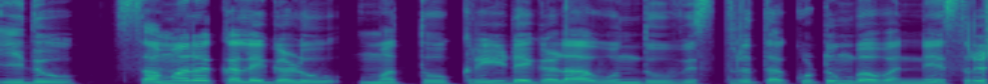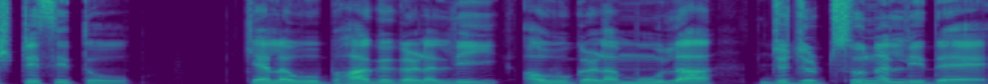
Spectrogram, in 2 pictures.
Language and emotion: Kannada, neutral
